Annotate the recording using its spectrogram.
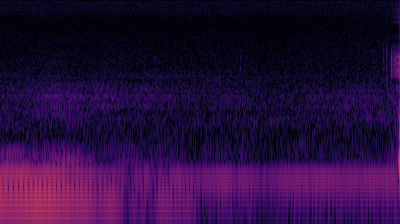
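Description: A low, steady hum with no other clear events; it drops in level a little after a second in.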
